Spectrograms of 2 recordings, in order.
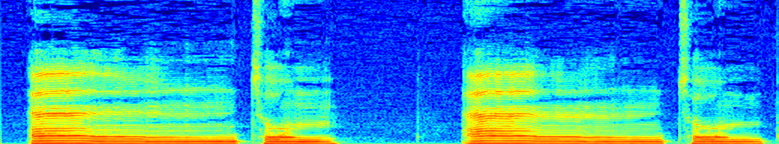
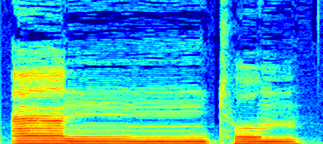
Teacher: The noon shouldn't be clear, and that's caused by keeping your tongue in the position of the next letter. Or if you find that very difficult, try to just make sure your tongue is away from the roof of your mouth, so it doesn't actually touch the roof of your mouth.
